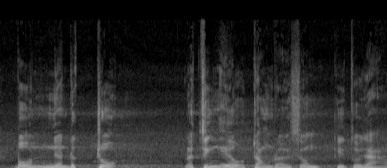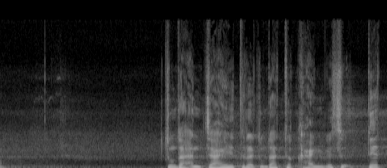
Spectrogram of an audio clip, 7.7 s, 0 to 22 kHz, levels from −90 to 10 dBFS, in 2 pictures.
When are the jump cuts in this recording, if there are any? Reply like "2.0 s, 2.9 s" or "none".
0.9 s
